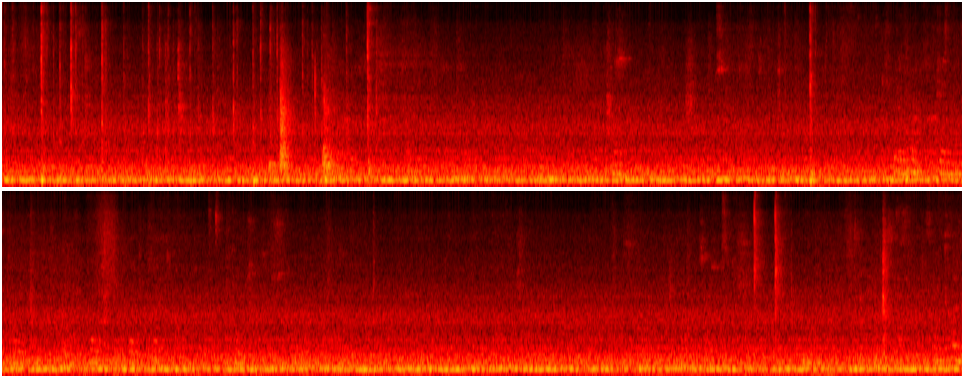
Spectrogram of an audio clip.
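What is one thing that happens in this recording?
A man types on a laptop keyboard with quick, light clicks.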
